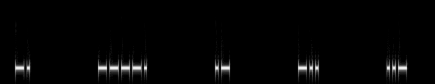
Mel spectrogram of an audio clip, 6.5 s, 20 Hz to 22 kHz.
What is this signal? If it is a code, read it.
Morse code, heard as a keyed tone, about 28 wpm, spaced as for 8 wpm, 700 Hz. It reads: N9ADU
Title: USA Call Signs - 8x Character Spacing - 28wpm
